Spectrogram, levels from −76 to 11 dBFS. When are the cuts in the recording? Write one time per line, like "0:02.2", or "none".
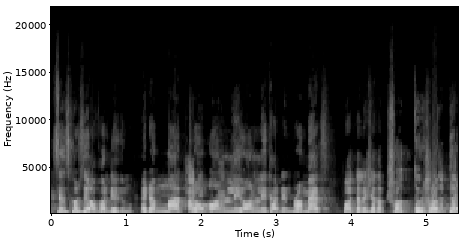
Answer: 0:01.0
0:04.4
